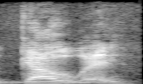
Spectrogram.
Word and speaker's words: Gallwey: before profit, Rita Lacey, Fianna Fáil, Gallwey, Renua, that's correct pronunciation? Correct, yes.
